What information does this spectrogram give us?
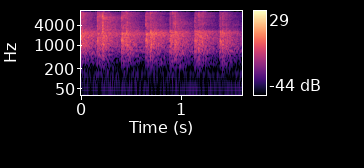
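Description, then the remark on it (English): An audience claps in a steady, even rhythm, roughly four claps per second, at moderate loudness with no talking over it. “Everybody clap”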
